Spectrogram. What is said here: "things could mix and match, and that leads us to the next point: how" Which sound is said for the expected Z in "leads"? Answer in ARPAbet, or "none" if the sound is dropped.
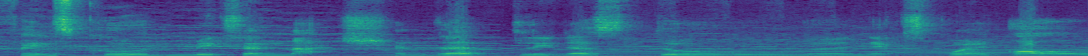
none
